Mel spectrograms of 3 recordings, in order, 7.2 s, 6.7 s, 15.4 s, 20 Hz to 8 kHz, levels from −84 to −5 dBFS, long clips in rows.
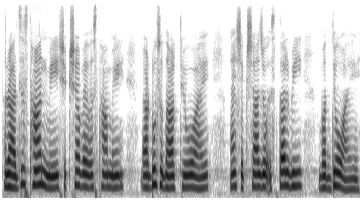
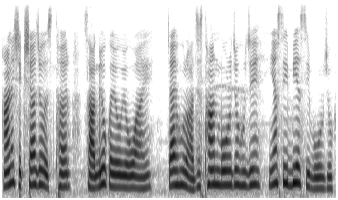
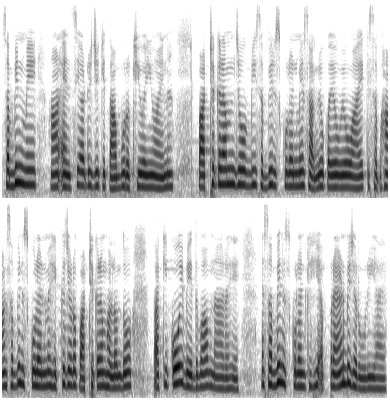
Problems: constant background noise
